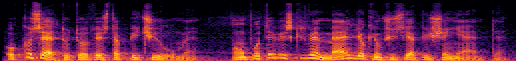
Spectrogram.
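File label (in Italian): "appicciume", dialettale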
